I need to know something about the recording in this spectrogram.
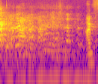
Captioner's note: audience laughs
